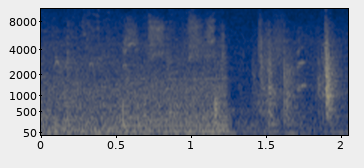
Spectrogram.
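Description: Footsteps on a paved path over a steady low traffic rumble. About a second in, the background drops away and a hand-pump plastic spray bottle squirts a few short times.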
